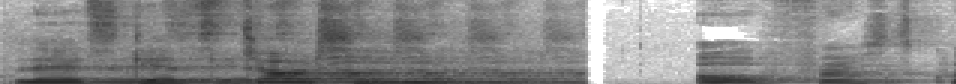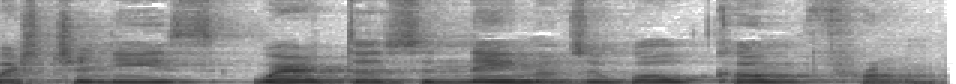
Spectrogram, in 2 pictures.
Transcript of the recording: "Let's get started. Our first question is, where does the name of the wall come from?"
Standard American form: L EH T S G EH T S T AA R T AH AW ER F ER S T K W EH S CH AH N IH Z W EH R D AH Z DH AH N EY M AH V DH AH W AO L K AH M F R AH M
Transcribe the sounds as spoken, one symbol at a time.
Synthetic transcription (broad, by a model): L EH T S G EH T S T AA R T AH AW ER F ER S T K W EH S CH AH N IH Z W EH R D AH Z DH AH N EY M AH V DH AH W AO L K AH M F R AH M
